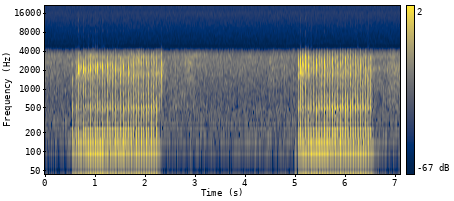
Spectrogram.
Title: Gustave snoring, as always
